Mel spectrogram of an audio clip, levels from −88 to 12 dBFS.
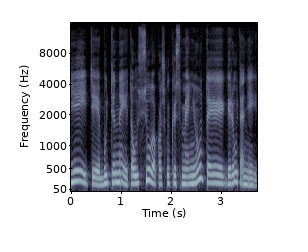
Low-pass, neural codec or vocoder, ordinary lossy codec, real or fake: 14.4 kHz; vocoder, 44.1 kHz, 128 mel bands every 256 samples, BigVGAN v2; Opus, 64 kbps; fake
